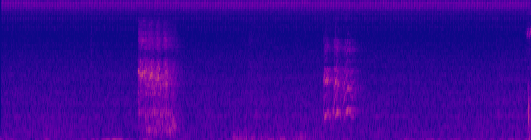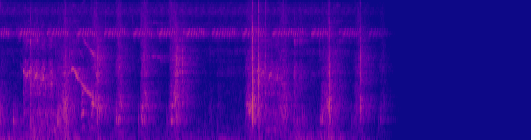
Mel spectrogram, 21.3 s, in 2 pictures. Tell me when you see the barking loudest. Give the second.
7 s.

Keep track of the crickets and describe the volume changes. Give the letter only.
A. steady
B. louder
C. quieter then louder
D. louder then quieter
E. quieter
B.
